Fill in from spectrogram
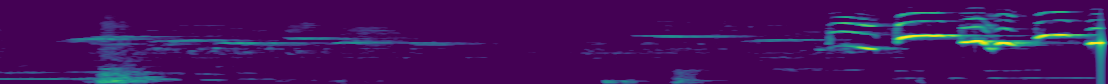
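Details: Masteran for caged birds of an Oriental magpie-robin: soft, distant warbling and a few low knocks at first, then a loud, clear series of rising and falling whistles at the end.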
